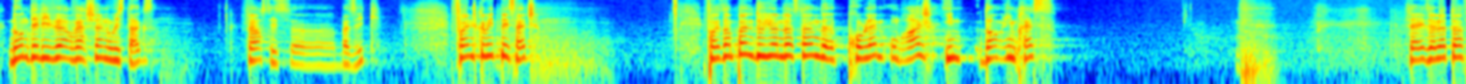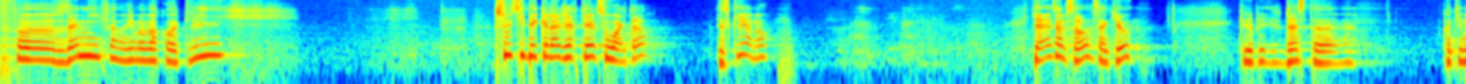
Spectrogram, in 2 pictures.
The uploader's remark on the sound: A presentation from the LibreOffice Conference 2019 in Almeria, Spain.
